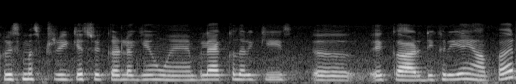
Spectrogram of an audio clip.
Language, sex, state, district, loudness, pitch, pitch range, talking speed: Hindi, female, Haryana, Rohtak, -17 LUFS, 220 Hz, 205-230 Hz, 210 wpm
